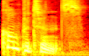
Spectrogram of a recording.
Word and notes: competence: British English

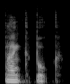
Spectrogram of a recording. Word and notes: bankbook: British English

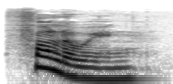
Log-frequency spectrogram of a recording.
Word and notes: following: British English

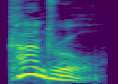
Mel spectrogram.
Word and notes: chondrule: British English

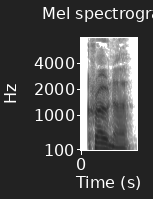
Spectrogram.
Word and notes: krone: British English

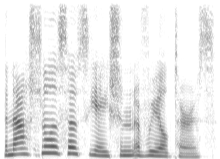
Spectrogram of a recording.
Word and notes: National Association of Realtors: American English

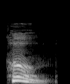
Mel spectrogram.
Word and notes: heaume: British English

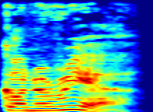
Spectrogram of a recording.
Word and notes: gonorrhoea: British English

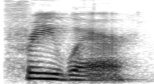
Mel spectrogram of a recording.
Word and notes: freeware: American English

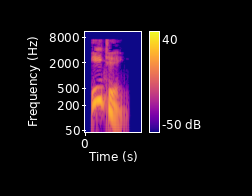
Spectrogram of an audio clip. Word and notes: eating: British English

